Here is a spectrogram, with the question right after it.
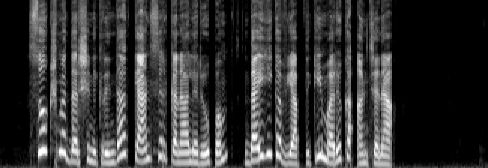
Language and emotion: Telugu, neutral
